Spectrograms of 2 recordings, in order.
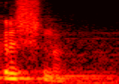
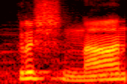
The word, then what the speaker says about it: कृष्ण: है बुद्धि एकाग्र नहीं कृष्ण कृष्णा नहीं कृष्ण ठाकुर जी का नाम कृष्ण रखा गया अब तो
